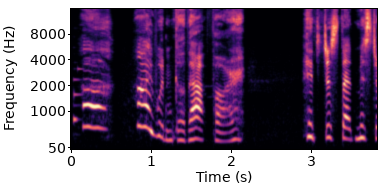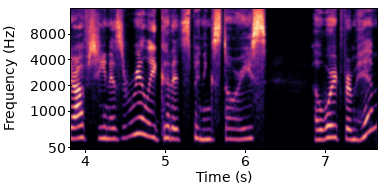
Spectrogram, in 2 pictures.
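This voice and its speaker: A woman voicing a kind, gentle young dancer who speaks politely and reassuringly, in video game dialogue. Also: high voice, no echo. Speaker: theater dancer. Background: game music.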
